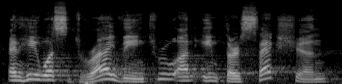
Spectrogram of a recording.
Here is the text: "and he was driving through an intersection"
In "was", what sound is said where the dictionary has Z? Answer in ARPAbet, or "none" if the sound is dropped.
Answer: S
